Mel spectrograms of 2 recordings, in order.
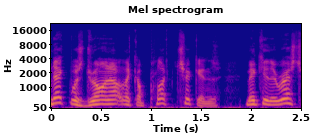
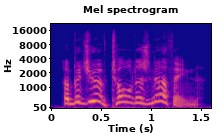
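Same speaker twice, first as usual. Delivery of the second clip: higher, urgent protest; protesting cry; 6 semitones higher than usual. Acted. Doctor protesting to Holmes, mild exclaiming cry. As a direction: press him for answers. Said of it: "cried the doctor".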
